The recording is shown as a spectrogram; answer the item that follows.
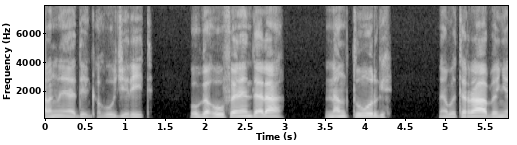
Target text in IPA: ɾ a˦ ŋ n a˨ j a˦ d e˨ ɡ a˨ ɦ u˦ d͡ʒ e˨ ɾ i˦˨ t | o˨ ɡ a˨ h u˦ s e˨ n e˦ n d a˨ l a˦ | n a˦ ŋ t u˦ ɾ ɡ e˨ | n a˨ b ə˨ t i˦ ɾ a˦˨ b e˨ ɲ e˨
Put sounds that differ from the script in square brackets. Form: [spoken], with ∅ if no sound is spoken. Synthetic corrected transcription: ɾ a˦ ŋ n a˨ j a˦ d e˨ ɡ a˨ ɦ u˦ d͡ʒ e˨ ɾ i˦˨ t | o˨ ɡ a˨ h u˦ [f] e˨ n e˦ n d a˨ l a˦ | n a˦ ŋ t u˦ ɾ ɡ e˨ | n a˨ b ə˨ t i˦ ɾ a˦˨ b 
